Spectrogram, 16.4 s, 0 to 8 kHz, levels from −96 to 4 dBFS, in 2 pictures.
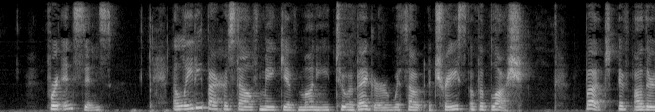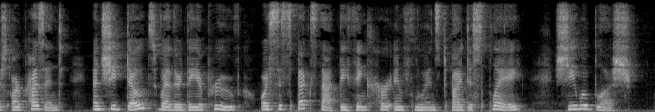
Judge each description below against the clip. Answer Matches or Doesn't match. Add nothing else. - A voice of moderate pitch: Doesn't match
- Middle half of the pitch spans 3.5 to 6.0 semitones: Matches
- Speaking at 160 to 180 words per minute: Doesn't match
